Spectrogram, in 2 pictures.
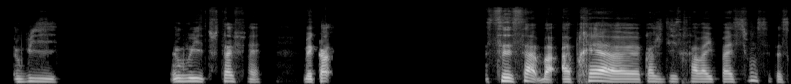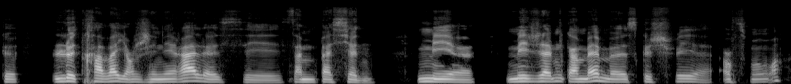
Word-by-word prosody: Oui. 130 -1 -4 1.1
Oui 145 +1 +2
tout 150 - -4
à 145 - +5
fait, 120 -3 -8 0.4
mais - - +4
quand - - +5 1.6
C'est 160 -2 +3
ça, - - +4
bah - - +3
après 125 -1 +5
heu, - - -2
quand 135 - -1
je 130 - -5
dis: 130 +1 -8
«Travail 130 0 0
passion», 125 +8 -3
c'est 135 - -21
parce 120 -3 -9
que 120 -2 -5 0.3
le 140 +3 +4
travail 140 0 +1
en 115 - -1
général, 125 +6 +2
heu, 115 -2 -2
c'est 100 -2 -10
ça 115 -1 -2
me 115 0 -1
passionne. 110 -6 -4 0.4
Mais 130 -3 +3
heu, 110 -1 -3 0.3
mais 135 +3 +2
j'aime 140 +1 +1
quand 130 0 +3
même, 140 +2 +3
heu, 120 0 -1
ce 120 - -9
que 125 - -6
je 115 - -9
fais, 135 -2 -5
heu, 100 -3 -13
en 120 - -4
ce - - -19
moment. 120 +9 -8
125 Hz, 165 wpm, -21 LUFS, 115-140 Hz, 1.6 s, à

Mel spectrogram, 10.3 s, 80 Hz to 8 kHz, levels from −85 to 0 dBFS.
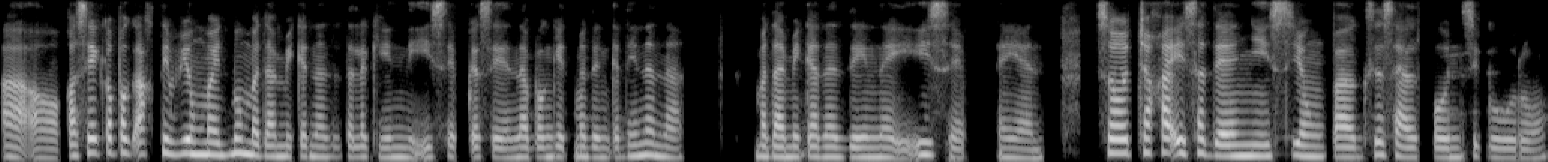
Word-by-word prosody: oo, 185 -3 +1
kasi 205 +9 +3
kapag 260 -2 +2
active 235 0 -2
'yung 240 -2 +5
mind 220 -1 +3
mo, 255 - +2
madami 200 -5 +2
ka 190 - -2
na 185 - -2
talaga 185 -1 -6
inisip 180 +1 -4
kasi 175 -1 -3
nabanggit 180 0 -2
mo 185 - -2
din 175 -1 -4
kanina, 195 +4 -1
na 175 -2 -4 0.5
madami 185 -1 +1
ka 185 - +1
na 185 -1 -1
din 180 0 0
naiisip 180 -1 -2 0.2
ayan. 165 -2 -6 0.4
So, 250 0 +6
tsaka 260 0 +4
isa 250 +1 +3
din 200 -1 +4
is 200 0 0
'yung 190 -2 +1
pagse-cellphone 180 -2 0
siguro, 165 -3 -6
185 Hz, 185 wpm, -23 LUFS, 175-215 Hz, 0.5 s, So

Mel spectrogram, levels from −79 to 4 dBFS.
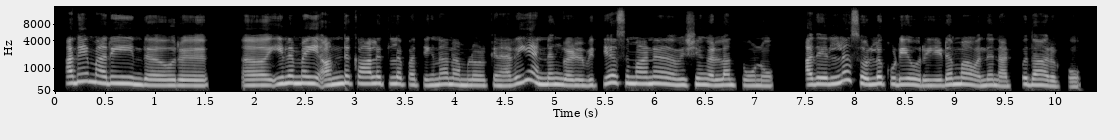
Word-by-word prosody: அதேமாரி 285 -3 +2 0.2
இந்த 225 -2 +1 0.2
ஒரு 205 0 0 0.6
அ - - +1 0.3
இளமை 275 0 +4 0.2
அந்த 260 +5 +3
காலத்தில 260 0 0
பார்த்தீங்கன்னா, 220 +1 -2
நம்மளுக்குள்ள 205 -2 -2
நிறைய 260 - -1
எண்ணங்கள் 235 -4 +2
வித்தியாசமான 265 +3 0 0.3
விஷயங்கள்லாம் 220 -1 -1
தோணும். 195 -1 -4 0.3
அதெல்லாம் 250 +11 +1
சொல்லக்கூடிய 240 -1 +1
ஒரு 200 -1 -2
இடமா 240 +4 +1
வந்து 200 +2 -1
நட்பு 180 +7 -5
தான் 215 -1 0
இருக்கும். 165 -2 -6
235 Hz, 125 wpm, -23 LUFS, 205-265 Hz, 0.6 s, இளமை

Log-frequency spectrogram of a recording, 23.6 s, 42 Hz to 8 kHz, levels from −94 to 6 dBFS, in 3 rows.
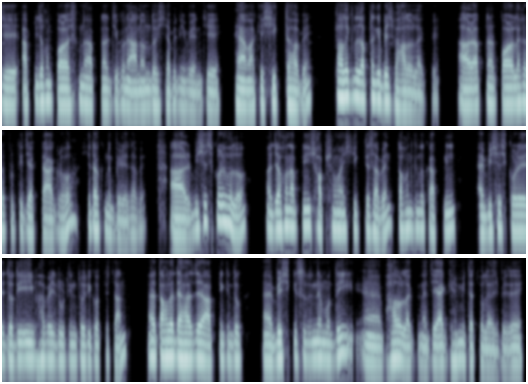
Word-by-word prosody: যে 110 -1 +1 0.3
আপনি 105 - -6
যখন 120 +1 +3
পড়াশোনা 105 +2 +2
আপনার 100 +1 -4
জীবনে 105 -2 -1
আনন্দ 95 +2 -1
হিসাবে 95 +1 -4
নিবেন 90 -2 -3
যে, 95 - -1 0.3
হ্যাঁ, 100 -3 +4
আমাকে 95 +3 -1
শিখতে 110 -1 -1
হবে, 95 -3 0 0.4
তাহলে 145 -1 +7
কিন্তু 145 0 +3
আপনাকে 130 0 +3
বেশ 120 - +3
ভালো 90 -1 +1
লাগবে। 75 -6 -9 0.4
আর 100 - +4
আপনার 110 0 -2
পড়ালেখার 110 +1 +3
প্রতি 115 0 -9
যে - - +1
একটা 100 - -7
আগ্রহ, 100 +5 -3 0.3
সেটাও 125 -3 +1
কিন্তু 115 -4 -3
বেড়ে 85 -2 -3
যাবে। 95 - -8 0.5
আর 95 0 +4 0.2
বিশেষ 160 +6 0
করে 170 -1 +5
হলো 105 -6 +3 0.4
আ - - +2
যখন 130 +2 +4
আপনি 130 +2 -2 0.2
সবসময় 120 +1 0
শিখতে 115 0 -4
চাইবেন 105 +3 0 0.2
তখন 120 +2 +1
কিন্তু 125 -1 -2
আপনি 115 - -4 0.4
অ্যা 105 - -1
বিশেষ 115 +2 -1
করে 110 0 +3 0.2
যদি 105 +1 +1
এইভাবে 110 0 0
রুটিন 105 0 -2
তৈরি 105 0 0
করতে 105 +2 -5
চান, 90 +6 -2 0.4
অ্যা - - +2
তাহলে 120 0 +7
দেখা 110 -1 +7
যায় 115 -2 +6
আপনি 110 - -6
কিন্তু 110 0 -1 0.4
অ্যা 105 - +1 0.2
বেশ 115 0 +5
কিছুদিনের 115 0 0
মধ্যেই 125 +7 +1 0.3
অ্যা 100 - +1 0.3
ভালো 115 +1 +4
লাগবে 95 -2 -4
না 90 - -1
যে 105 - -1
একঘেয়েমিটা 105 +1 -2
চলে 85 -2 -2
আসবে 80 +2 -6
যে 95 - 0
110 Hz, 185 wpm, -22 LUFS, 100-120 Hz, 0.5 s, তাহলে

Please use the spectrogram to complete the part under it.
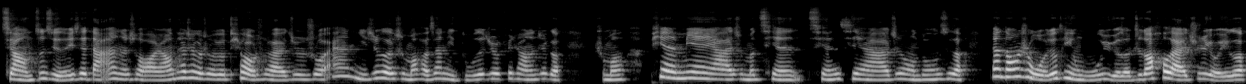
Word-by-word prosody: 讲 215 -5 +1
自 275 +4 -3
己 220 -5 0
的 200 - -2
一 - - 0
些 255 +1 +2
答 225 -2 -1
案 265 0 -2
的 235 -1 -3
时 235 - -7
候 210 - 0
啊， 205 0 0
然 200 +1 -1
后 275 - -4
他 300 - +3
这 300 - 0
个 265 - +3
时 250 - -2
候 230 - +1
又 230 0 0
跳 230 -1 +1
出 230 +2 -8
来， 205 -3 +1
就 220 +3 -6
是 225 - -4
说： 230 +1 -2
“哎 - - -5
呀， - - -3
你 240 -4 -2
这 285 +5 -3
个 275 -3 +4
什 255 -2 -6
么。” 225 +1 -1
好 220 -2 -1
像 260 +3 -3
你 215 - -3
读 205 +1 -10
的 235 - +2
就 240 - -12
是 - - +2
非 265 - -3
常 235 -3 -3
的 220 - -3
这 255 +2 -4
个， 215 -2 0 0.3
什 230 - -19
么 220 +1 -1 0.2
片 320 -5 +3
面 280 -1 +2
呀， 235 -2 +1
什 230 0 -8
么 225 0 -2
浅 225 -3 -3
浅 240 0 -3
显 235 -1 -2
啊 210 0 -1
这 250 - -5
种 225 -4 -1
东 225 +2 -2
西 250 +1 -5
的。 225 -2 +2 0.3
但 365 0 +3
当 355 +1 +6
时 335 - -1
我 225 -5 +4
就 255 - +7
挺 265 -7 +1
无 205 +4 -4
语 235 - -5
的， 190 0 +1
直 225 +3 -6
到 250 +1 +6
后 290 +3 +5
来 210 -4 +6
是 250 +4 -6
有 185 -5 +2
一 190 - -2
个 220 +1 +2
230 Hz, 375 characters per minute, -20 LUFS, 215-255 Hz, 0.3 s, 就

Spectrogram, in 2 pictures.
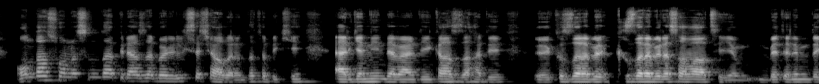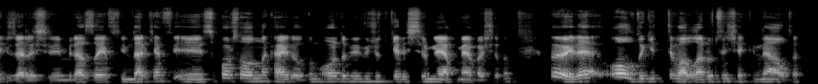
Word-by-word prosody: Ondan 195 0 -3
sonrasında 175 -2 -2
biraz 150 -1 -2
da 150 -1 -6
böyle 145 -1 -2
lise 150 - +1
çağlarında 105 +4 -3
tabii 130 -3 -11
ki 120 +1 -8 0.3
ergenliğin 125 +2 +4
de 120 - +4
verdiği 115 0 0
gazla 120 -3 -1
hadi, 110 +1 -6 0.3
ııı, 110 - -2
kızlara 125 -1 +5
bir 120 - +4
kızlara 130 -1 +7
biraz 125 0 +6
hava 120 -1 +3
atayım, 110 -2 -4
bedenimi 115 0 0
de 115 - +3
güzelleştireyim 105 -1 -3
biraz 110 +1 -1
zayıflayayım 110 +1 -3
derken, 140 +1 +1
fi 140 - -7
eee, 115 0 -1
spor 130 +6 -3
salonuna 145 -1 -4
kaydoldum. 115 -2 -1
Orada 135 0 -6
bir 130 -1 -9
vücut 130 0 -12
geliştirme 125 0 +1
yapmaya 115 0 +3
başladım. 130 +5 -9 0.4
Öyle - - +4
oldu, 170 -4 +1
gitti 135 0 -9
valla, 115 +1 +1
rutin 135 +2 -5
şeklini 125 -3 -6
aldı. 110 -3 -4
125 Hz, 165 wpm, -23 LUFS, 115-135 Hz, 0.4 s, kızlara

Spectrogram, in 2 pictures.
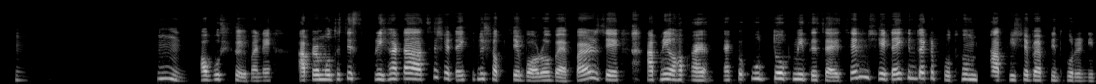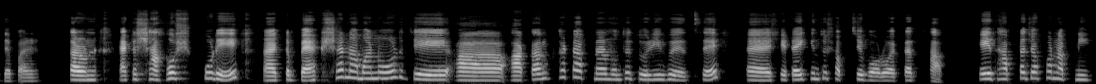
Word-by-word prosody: হুম। 200 - -19 1.4
হুম, 270 -3 -5 0.3
অবশ্যই। 220 -5 -5
মানে 170 +1 -4 0.4
আপনার 225 +3 +2
মধ্যে 225 +1 -2
যে 270 - 0
স্পৃহাটা 255 +1 +2
আছে 235 +6 -14
সেটাই 245 -6 -2
কিন্তু 250 +2 -6
সবচেয়ে 215 0 -3
বড় 175 +2 +1
ব্যাপার। 155 -2 +2 0.2
যে 215 - +5 0.4
আপনি 210 +3 0
হ - - +2 0.2
এ - - +4 0.3
একটা 205 +3 -7
উদ্যোগ 265 +1 +1
নিতে 235 -3 0
চাইছেন, 175 - +2 0.2
সেটাই 250 -1 +2
কিন্তু 285 -1 -3
একটা 285 0 -8
১ম 200 +4 -6 0.2
ধাপ 200 -1 +1
হিসেবে 210 0 -2
আপনি 190 +1 -9
ধরে 185 -3 -5
নিতে 160 0 -7
পারেন। 160 0 -7 0.3
কারণ 205 -1 +8 0.4
একটা 240 +4 -3
সাহস 240 +5 +2 0.2
করে 260 -7 +4 0.3
অ্যা - - +3
একটা 190 +3 -4
ব্যবসা 195 - +6
নামানোর 280 0 0 0.2
যে 240 -1 +5 0.4
আ - - +5 0.5
আকাঙ্খাটা 270 +11 -2
আপনার 250 -6 -1
মধ্যে 230 +5 -5
তৈরি 225 0 -1
হয়েছে, 200 -1 -3 0.4
এ্যা 200 - +3 0.2
সেটাই 220 +1 +2
কিন্তু 260 +1 -6
সবচেয়ে 230 -2 -5
বড় 180 -1 -1
একটা 190 +2 -1
ধাপ। - - -3 0.4
এই 260 - +8
ধাপটা 250 +3 -2
যখন 285 +1 -6
আপনি 230 -2 -8
230 Hz, 160 wpm, -22 LUFS, 200-260 Hz, 1.4 s, কারণ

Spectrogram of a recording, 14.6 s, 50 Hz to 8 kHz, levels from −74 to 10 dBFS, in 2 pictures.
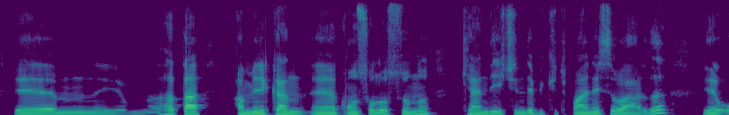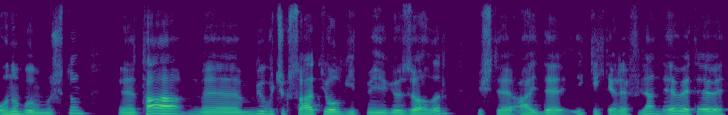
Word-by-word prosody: Emm, 130 +1 0
emm, 135 +1 -11
hatta 145 0 +5 0.3
Amerikan, 140 0 +2
eee, 130 0 +1
Konsolosluğu'nun 135 +5 -1 0.3
kendi 140 +2 0
içinde 135 0 -2
bir 135 - -11
kütüphanesi 130 +5 -1
vardı. 140 - 0 0.3
Eee, 125 0 +2
onu 135 +4 +1
bulmuştum. 130 - -3 0.3
Eee, 125 -1 0
ta 175 -1 +7
m 150 -3 -6
eee, 140 -1 +1
1,5 150 +2 -5
saat 150 +1 +2
yol 145 -1 +4
gitmeyi 130 -2 -3
göze 130 +3 +1
alır, 155 +10 0 0.3
işte, 130 +4 -3
ayda 135 +1 0
2 140 -1 -10
kere 125 0 -2
filan 160 +4 -6
Evet, 160 0 +1
evet. 150 -8 +2
140 Hz, 130 wpm, -22 LUFS, 130-145 Hz, 0.3 s, ta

